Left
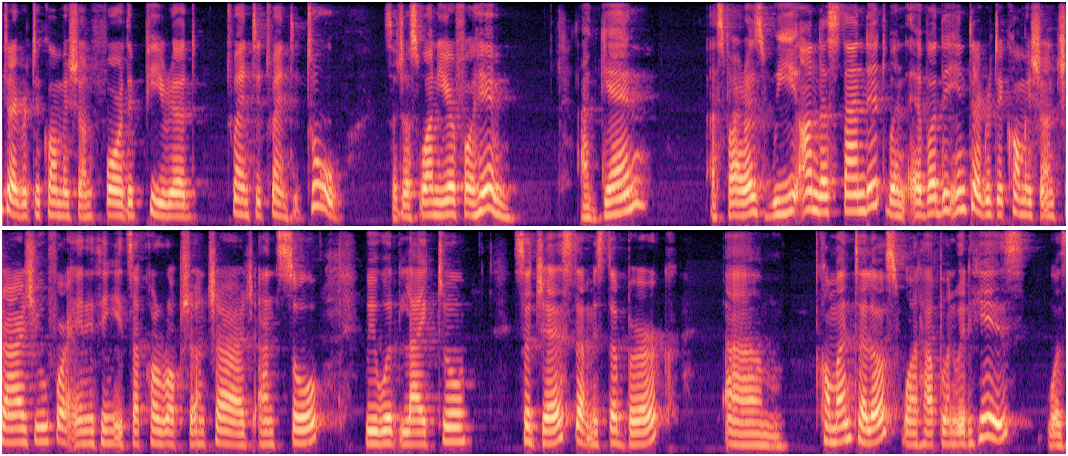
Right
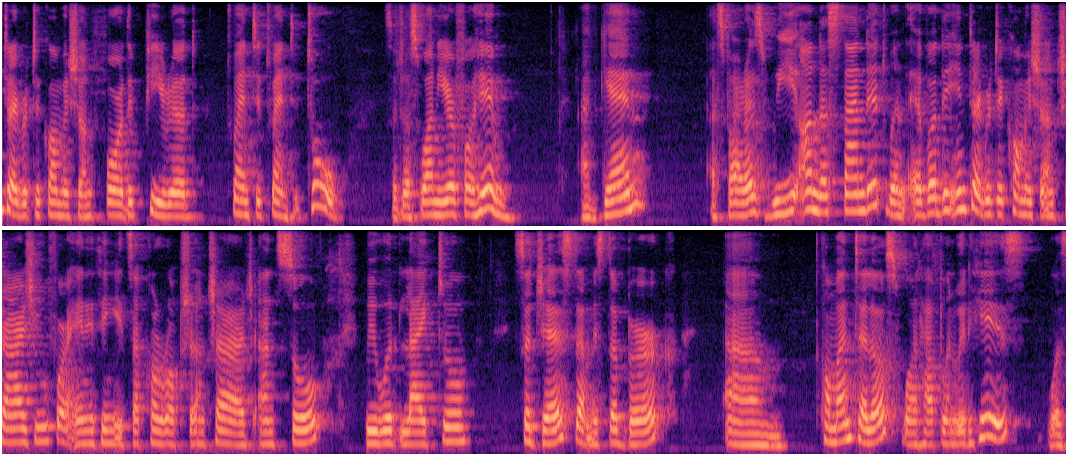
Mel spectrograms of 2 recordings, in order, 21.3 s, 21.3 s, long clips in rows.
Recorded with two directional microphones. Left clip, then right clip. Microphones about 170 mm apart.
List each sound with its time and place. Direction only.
0.0 s speech: 30° left (ahead or behind)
